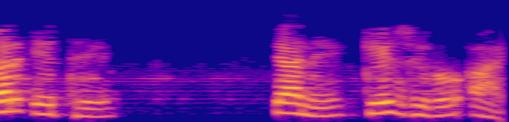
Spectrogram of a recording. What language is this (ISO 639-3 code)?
mar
